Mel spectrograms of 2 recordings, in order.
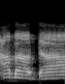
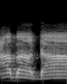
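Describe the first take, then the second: No difference in how they are said.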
